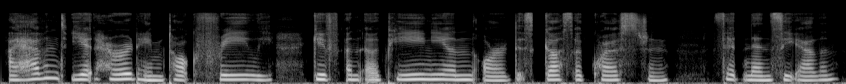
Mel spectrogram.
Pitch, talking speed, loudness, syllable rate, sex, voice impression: 215 Hz, 120 wpm, -18 LUFS, 3.5 syllables/s, female, feminine, adult-like, relaxed, slightly weak, soft, raspy, calm, friendly, reassuring, elegant, slightly lively, slightly modest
